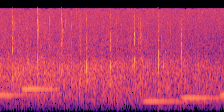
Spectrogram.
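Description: Applause, heard as scattered claps, under a short tune of four held notes that climb in pitch. The tune plays once and then begins again.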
